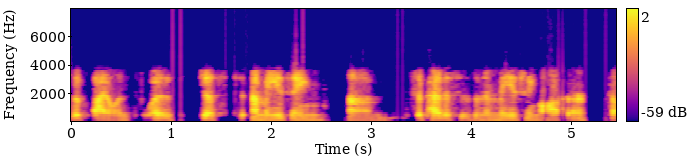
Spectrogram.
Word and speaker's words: Sepetys: Septia? Is Oh, that how you say it? Ruta Sepetys and Sepetys, that's it.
